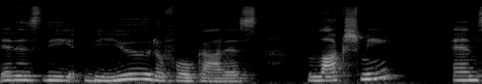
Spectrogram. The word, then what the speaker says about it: Lakshmi: And it is the beautiful goddess Lakshmi, and some pronounce her Lakshmiye, depending on your dialect, if you are familiar with any of the Hindu texts.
